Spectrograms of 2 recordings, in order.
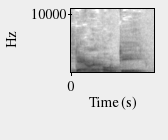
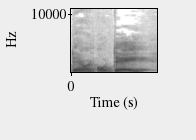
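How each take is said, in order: First: The surname ends with a 'dee' sound. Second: The surname ends with a 'day' sound. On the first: The speaker calls it right. "is how it's pronounced" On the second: The speaker calls it wrong. "It is not Darren O'Day"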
